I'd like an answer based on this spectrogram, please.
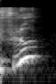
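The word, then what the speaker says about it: Flew: Un ejemplo famoso es el de Anthony Flu. Flu se escribe F L E W, por si acaso.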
